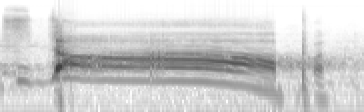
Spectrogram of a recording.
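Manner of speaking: long, high shouted warning; acted desperate shout, high and drawn out; parent's yell. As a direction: yell it at a child near a cliff edge, stretching the vowel. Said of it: "You would yell at your kid".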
